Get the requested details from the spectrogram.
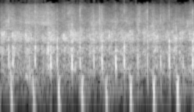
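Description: An audience at a show applauds steadily, a dense wash of many hands clapping with a few sharper claps standing out in a fairly regular rhythm, sustained throughout.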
